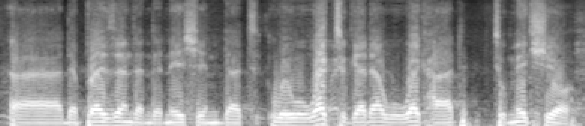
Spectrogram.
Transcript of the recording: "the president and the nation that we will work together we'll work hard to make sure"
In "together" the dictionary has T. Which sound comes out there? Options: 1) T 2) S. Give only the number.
1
